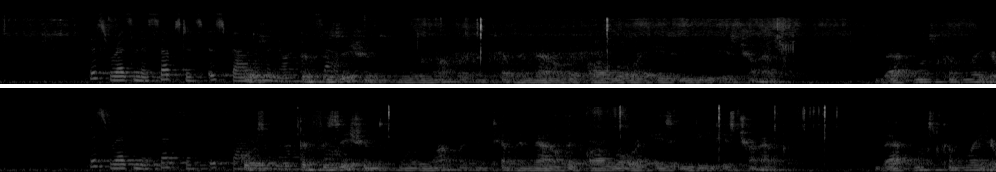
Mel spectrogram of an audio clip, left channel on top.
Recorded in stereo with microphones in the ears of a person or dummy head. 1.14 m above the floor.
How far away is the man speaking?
About 1.8 m.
